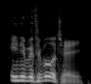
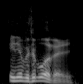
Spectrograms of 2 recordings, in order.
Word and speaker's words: inevitability: اما در تلفظ آمریکایی تیبلتی آخر این لغت دی تلفظ میشه. خیلی اگر تند بگید و لحجه گونا بگید میشه inevitability. اینجوری. حالا آرومتر میگم با تلفظ دی.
